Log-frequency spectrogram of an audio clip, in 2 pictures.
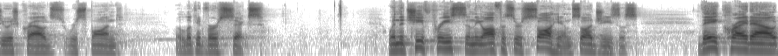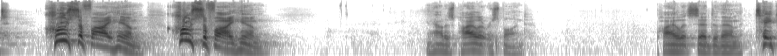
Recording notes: preached at Grace Orthodox Presbyterian Church in Sewickley, PA, during the morning Worship Service on Sunday, January 7, 2024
